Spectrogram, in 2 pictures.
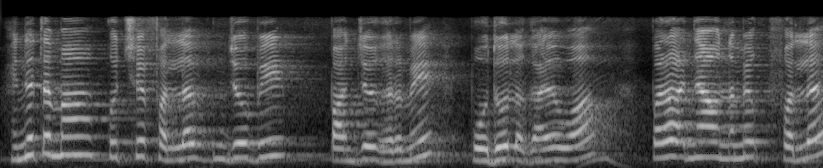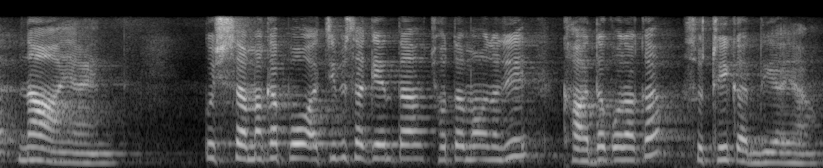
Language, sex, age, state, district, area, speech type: Sindhi, female, 30-45, Maharashtra, Thane, urban, spontaneous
